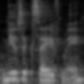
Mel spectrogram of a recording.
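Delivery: normal talking voice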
